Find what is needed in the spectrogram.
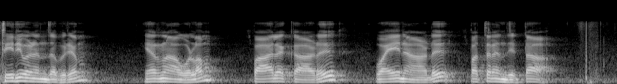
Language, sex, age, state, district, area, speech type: Malayalam, male, 60+, Kerala, Ernakulam, rural, spontaneous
